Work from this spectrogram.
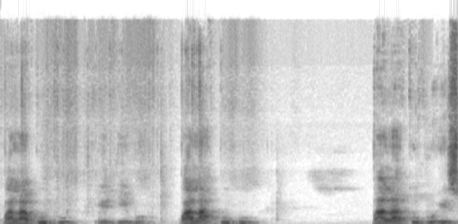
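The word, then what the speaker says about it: palaququ: Sparrow is called palakuku in Igbo. Palakuku. Palakuku is spelled as P-A-L-A-Q-U-Q-U.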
